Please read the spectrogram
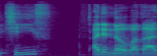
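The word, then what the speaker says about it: Kyiv: the same with uh kiev is actually chief i didn't know about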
